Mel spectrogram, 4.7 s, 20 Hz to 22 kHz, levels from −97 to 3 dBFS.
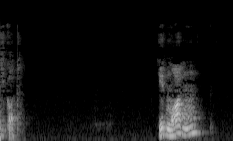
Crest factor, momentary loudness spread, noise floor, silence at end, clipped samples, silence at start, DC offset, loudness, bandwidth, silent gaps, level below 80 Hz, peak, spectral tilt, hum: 24 dB; 17 LU; -81 dBFS; 0.7 s; under 0.1%; 0 s; under 0.1%; -29 LUFS; 11.5 kHz; none; -70 dBFS; -10 dBFS; -8.5 dB/octave; none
